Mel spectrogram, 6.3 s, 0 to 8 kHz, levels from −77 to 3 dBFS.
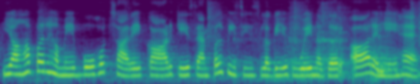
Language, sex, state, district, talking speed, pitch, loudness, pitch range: Hindi, male, Punjab, Fazilka, 140 wpm, 225 Hz, -14 LUFS, 215-250 Hz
